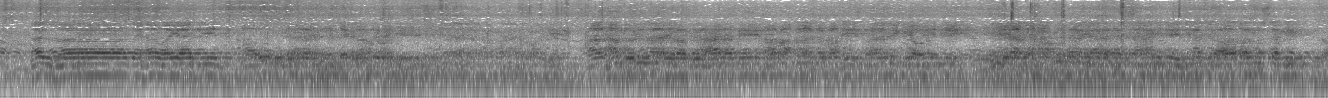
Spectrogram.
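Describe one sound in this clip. A large crowd of men chants together loudly outdoors.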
